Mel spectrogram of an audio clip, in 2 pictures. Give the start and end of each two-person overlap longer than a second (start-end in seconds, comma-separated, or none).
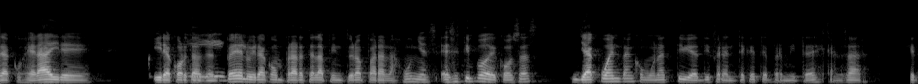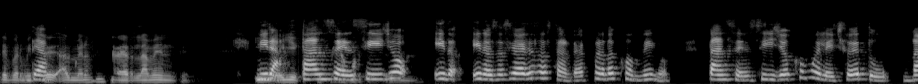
11.7-13.4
